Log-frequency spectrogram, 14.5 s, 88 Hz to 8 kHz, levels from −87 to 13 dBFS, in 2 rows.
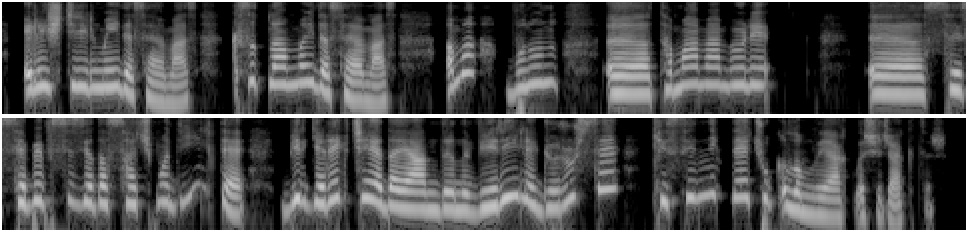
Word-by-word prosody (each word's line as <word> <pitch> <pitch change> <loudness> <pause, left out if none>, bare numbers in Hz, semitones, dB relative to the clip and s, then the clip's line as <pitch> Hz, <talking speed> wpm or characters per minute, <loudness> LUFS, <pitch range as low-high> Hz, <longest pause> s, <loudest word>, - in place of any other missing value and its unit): eleştirilmeyi 265 +1 +2
de 220 - +3
sevmez, 150 -3 -4 0.2
kısıtlanmayı 315 -2 +1
da 235 - +4
sevmez 160 -7 -1 0.4
ama 460 - +2 0.3
bunun, 295 +9 -3 0.4
eee, 205 0 +5
tamamen 290 +4 -2
böyle, 285 0 -2 0.8
eee, 200 -1 +4
se 235 +3 -1
sebepsiz 275 +3 0
ya 265 -1 +1
da 265 - +3
saçma 255 0 -2
değil 470 - -10
de - - +3 0.3
bir 315 - +3
gerekçeye 280 +1 +2
dayandığını 205 -4 +3
veriyle 275 +7 +3
görürse, 260 - -2 0.4
kesinlikle 335 +4 -2
çok 315 -6 -7
ılımlı 195 -7 0
yaklaşacaktır. 155 -4 -6
260 Hz, 115 wpm, -21 LUFS, 205-295 Hz, 0.8 s, eee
